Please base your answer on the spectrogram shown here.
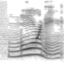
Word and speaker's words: mourning: what about mour uh it's pronounced exactly the same way as we say I wake up at 9:00 in the morning morning afternoon evening the pronunciation is the same mourning and we're talking about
